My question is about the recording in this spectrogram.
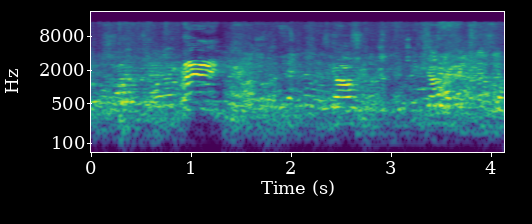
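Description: Ringside crowd of boxing spectators chattering and calling out, with one loud raised voice about a second in.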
